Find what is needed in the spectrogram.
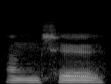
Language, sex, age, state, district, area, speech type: Bodo, male, 30-45, Assam, Kokrajhar, rural, spontaneous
